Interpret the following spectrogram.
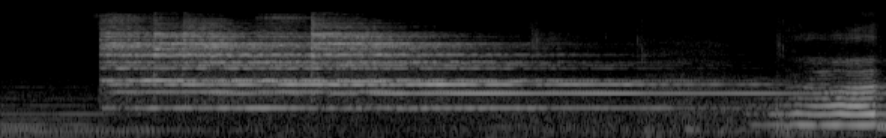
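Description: A single bright bell stroke about half a second in, ringing and slowly fading for about three seconds.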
